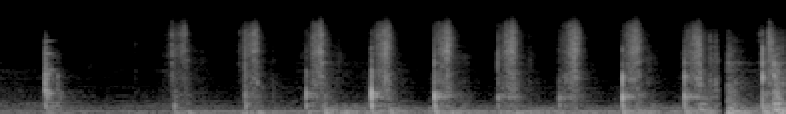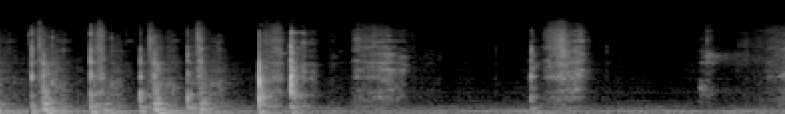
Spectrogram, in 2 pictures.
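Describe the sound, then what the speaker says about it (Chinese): Green onions, first smashed, are chopped with a knife on a board: a brisk, regular series of close, crisp blade strikes, roughly three a second, that runs steadily and then thins out into a few scattered taps. "一定要先拍破，再切碎，这样熬制的时候才更好出葱的香味"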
